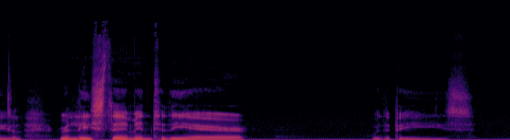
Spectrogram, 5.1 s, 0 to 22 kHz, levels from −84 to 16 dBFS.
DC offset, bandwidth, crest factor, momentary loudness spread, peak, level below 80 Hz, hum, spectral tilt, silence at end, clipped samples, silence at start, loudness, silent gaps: under 0.1%; 19 kHz; 20 dB; 26 LU; -16 dBFS; -54 dBFS; 50 Hz at -55 dBFS; -4 dB/octave; 0 s; under 0.1%; 0 s; -36 LUFS; none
